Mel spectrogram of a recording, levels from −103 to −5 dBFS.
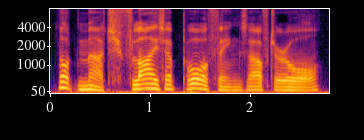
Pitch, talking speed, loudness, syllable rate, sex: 135 Hz, 170 wpm, -18 LUFS, 3.9 syllables/s, male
